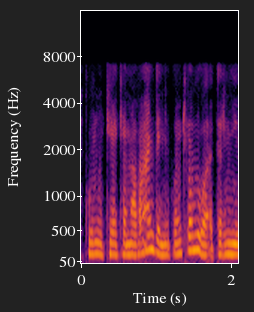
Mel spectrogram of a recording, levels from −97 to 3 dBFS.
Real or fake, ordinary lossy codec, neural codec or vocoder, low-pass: fake; AAC, 96 kbps; codec, 16 kHz, 2 kbps, FreqCodec, smaller model; 7.2 kHz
